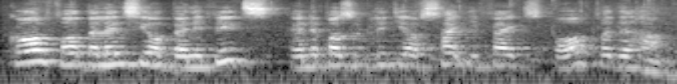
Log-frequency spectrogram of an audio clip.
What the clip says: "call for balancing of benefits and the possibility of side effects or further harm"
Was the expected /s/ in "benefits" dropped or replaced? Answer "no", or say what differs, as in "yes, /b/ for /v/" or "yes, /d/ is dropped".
no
